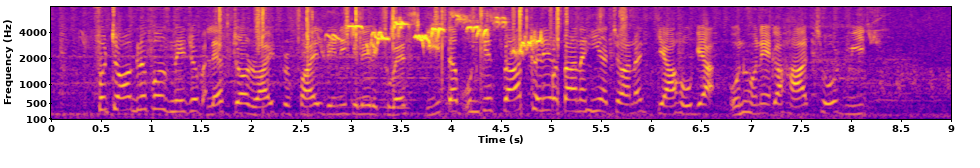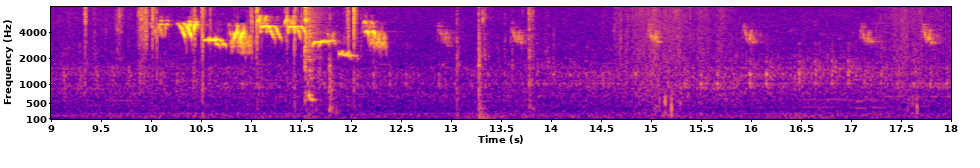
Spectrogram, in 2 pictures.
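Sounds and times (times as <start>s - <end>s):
birds chirping: 0.0s - 18.0s
low background hum: 0.0s - 18.0s.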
